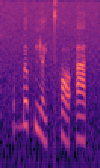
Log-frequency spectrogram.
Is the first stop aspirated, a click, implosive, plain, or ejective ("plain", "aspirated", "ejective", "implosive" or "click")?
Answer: implosive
